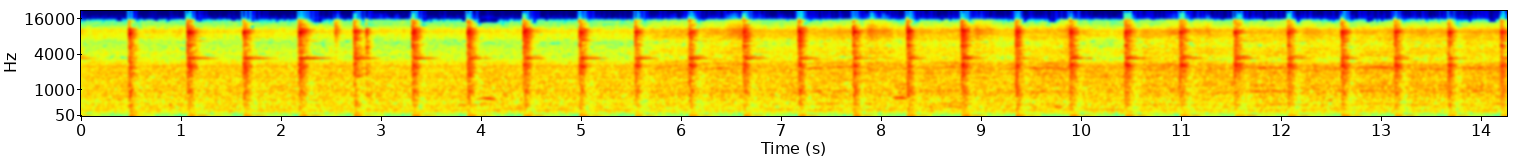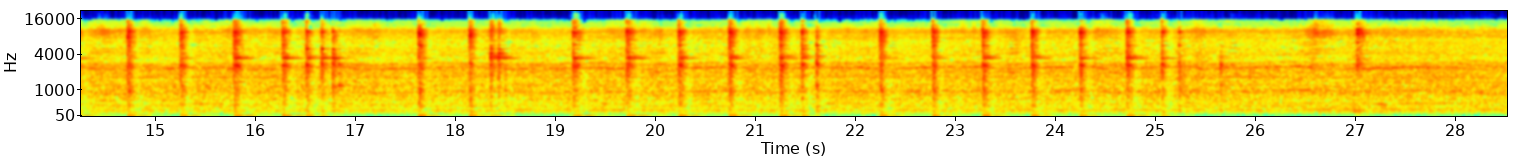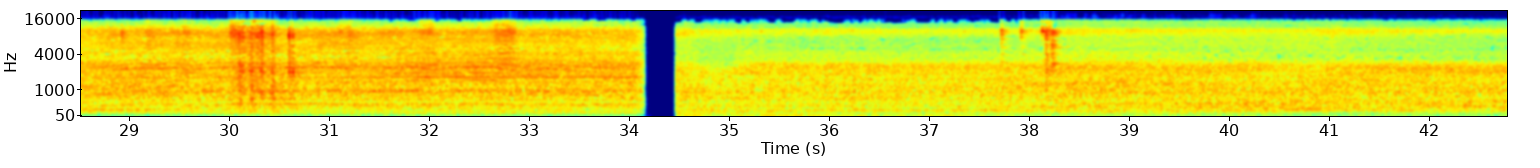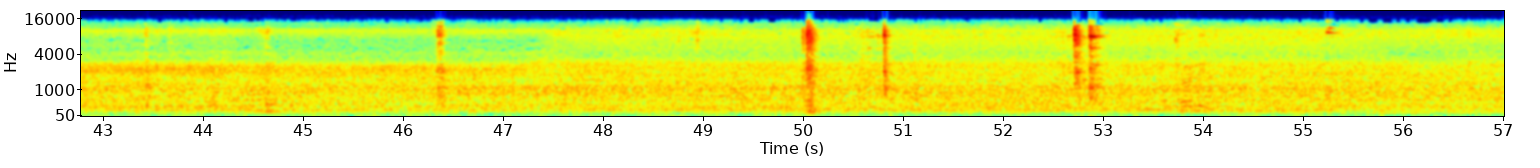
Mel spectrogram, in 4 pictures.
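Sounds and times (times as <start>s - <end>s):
hammer striking steel: 0.0s - 25.8s
workshop machine hum: 0.0s - 57.0s.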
